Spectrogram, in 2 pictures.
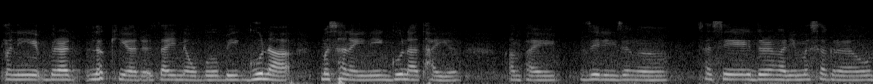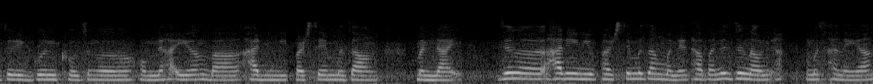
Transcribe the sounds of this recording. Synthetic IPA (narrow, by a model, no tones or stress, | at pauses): manibɾat̚lɐkʰːiaɾɯzajnawbɯbeɡuna | mɐsanajniɡunatʰajɯ | ɐ̰mpʰaj | ziɾizɯŋɯ | sasedɯɾaŋaɾimɐsaɡɾaziɾiɡunkʰɯwzɯŋɯhomnɯɦajɯmbahaɾimipʰaɾsemɯzaŋ | mɐnːaj | zɯŋɯɦaɾinipʰaɾsemɐzaŋmɐnːajtʰabanɯzɯŋnawn | mɐsanaja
